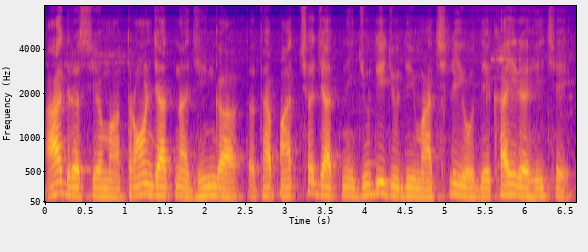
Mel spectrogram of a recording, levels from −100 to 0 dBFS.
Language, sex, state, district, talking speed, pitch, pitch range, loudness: Gujarati, male, Gujarat, Valsad, 135 wpm, 130 Hz, 125-140 Hz, -18 LUFS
